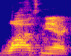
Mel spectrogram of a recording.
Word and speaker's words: Wozniak: your last name properly is it Wozniak like like Steve Wozniak like yeah like the computer guy right yeah but we're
